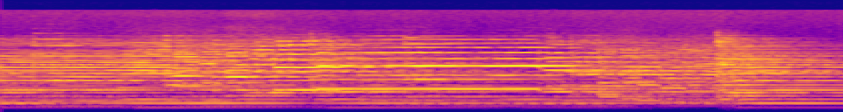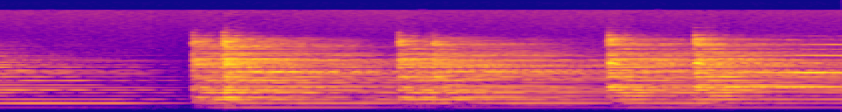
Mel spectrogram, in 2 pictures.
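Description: Grand piano playing a slow, sustained chordal passage, the orchestra's part of a clarinet concerto's slow movement in piano reduction. A strong new chord is struck about five seconds in, followed by a few more, while the clarinet rests.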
